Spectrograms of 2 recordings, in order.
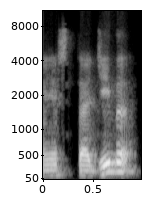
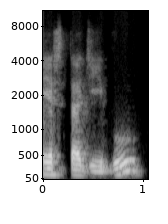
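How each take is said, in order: First: The word ends with no final vowel. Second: The word ends with a final u vowel. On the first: The verb is in the jussive mood. "hukumnya adalah majzum" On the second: The verb is in the indicative mood. "hukumnya adalah marfu'"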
